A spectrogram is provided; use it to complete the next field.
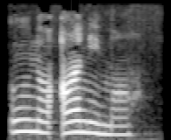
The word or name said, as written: uno animo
